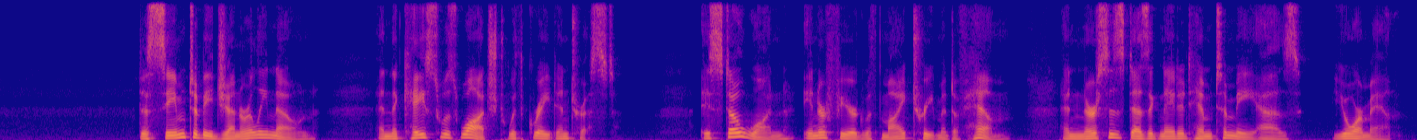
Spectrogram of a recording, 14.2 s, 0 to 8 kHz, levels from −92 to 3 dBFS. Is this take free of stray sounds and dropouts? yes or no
yes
